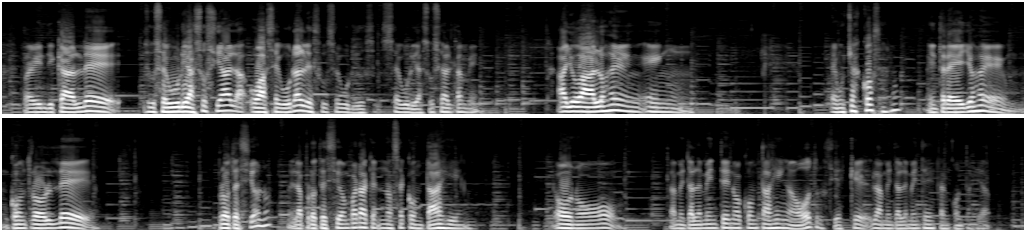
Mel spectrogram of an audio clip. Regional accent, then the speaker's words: Venezuela; tenemos que corregir este tipo de cosas que nos ocurren como venezolanos, compatriotas todos

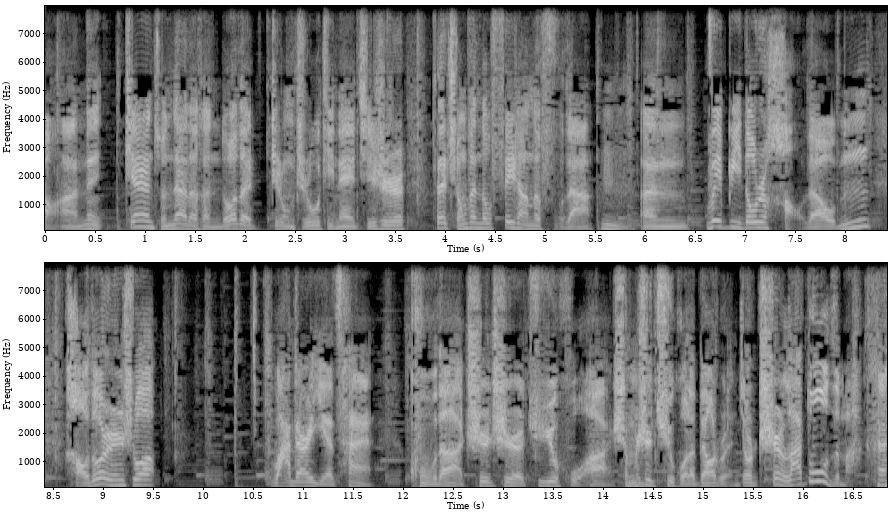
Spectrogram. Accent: China; 我们中国人长期以来其实一直以来就很少，或者说我们没有经历过那种化学物质对我们影响的这种向好的这种逐渐变化的这个过程。

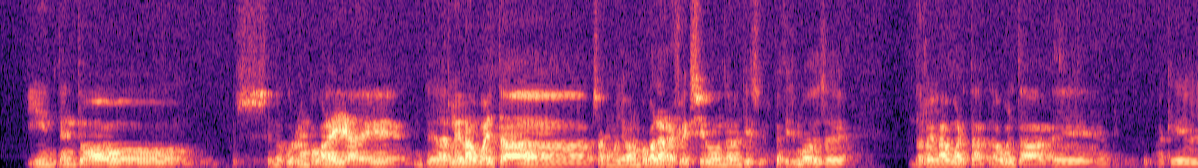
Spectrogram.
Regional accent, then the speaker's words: Piélagos, Cantabria, Spain; yo soy de Piélagos, por cierto

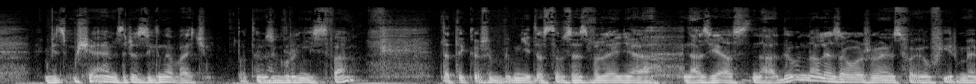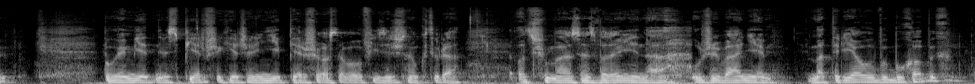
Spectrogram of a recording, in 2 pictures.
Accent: Racibórz, Silesian Voivodeship, Poland; born there; Ja się urodziłem w Raciborzu. Racibórz jest bardzo ładnie zurbanizowanym i wyremontowanym po wojnie miastem.

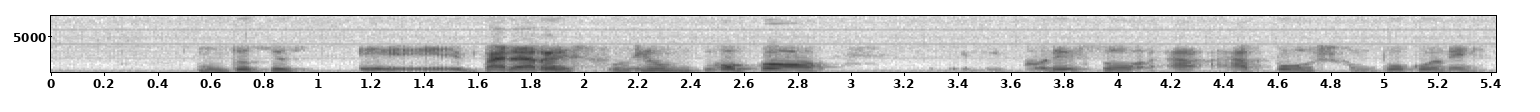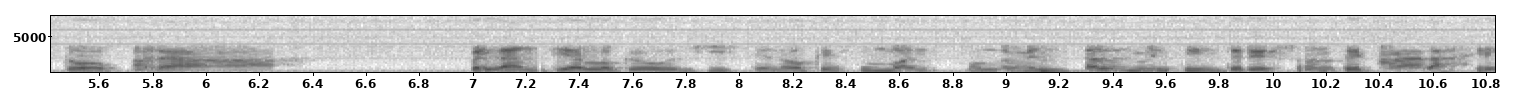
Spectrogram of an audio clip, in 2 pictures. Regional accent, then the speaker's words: Argentina; algo que a nosotros nos mueve mucho, ¿no? Como argentinos.

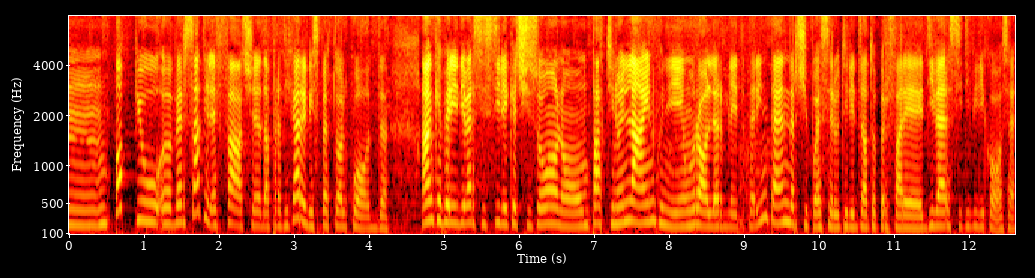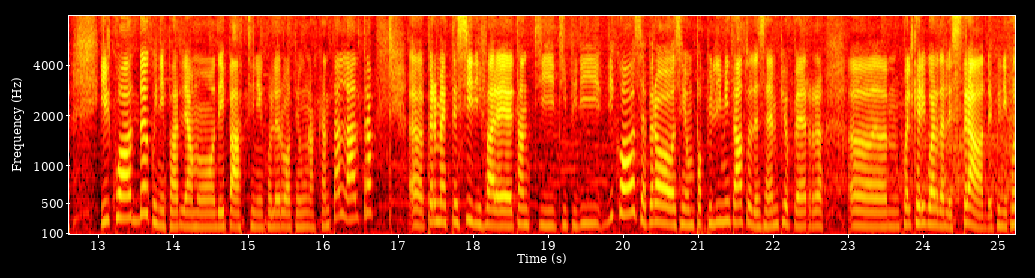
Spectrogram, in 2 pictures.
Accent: Bari, Apulia, Italy; Oddio, io sono di Bari.

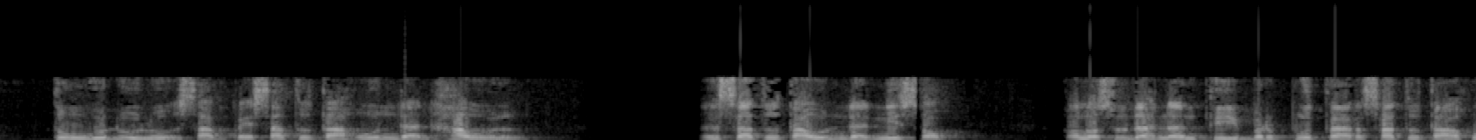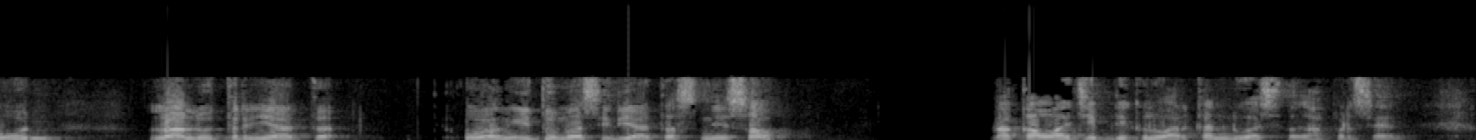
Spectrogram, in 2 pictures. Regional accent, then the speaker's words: Jakarta, Indonesia; kami orang Jakarta sepakat mengatakan bahwa ke Bandung itu safar misalnya

